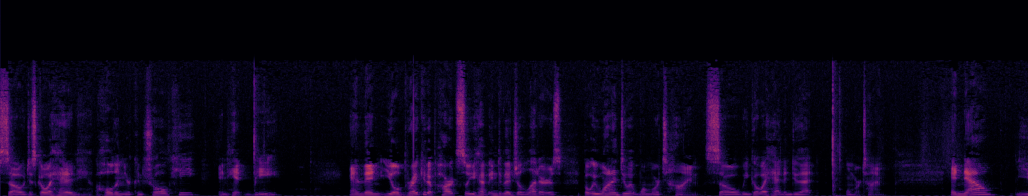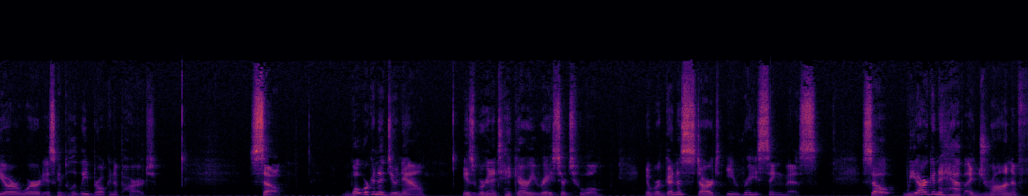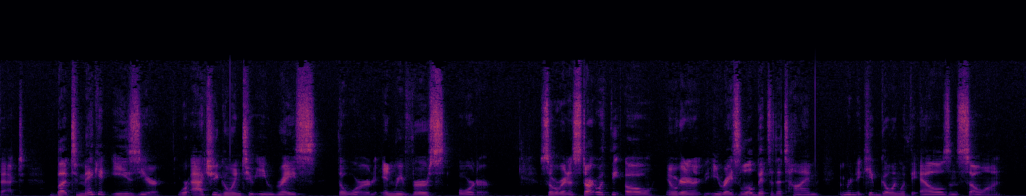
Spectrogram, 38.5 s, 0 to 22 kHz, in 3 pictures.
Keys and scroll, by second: 3.1 super+b, 10.4 super+b.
